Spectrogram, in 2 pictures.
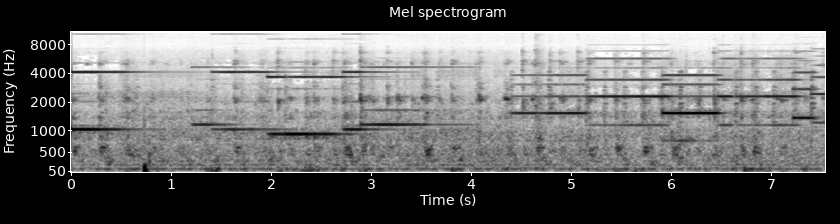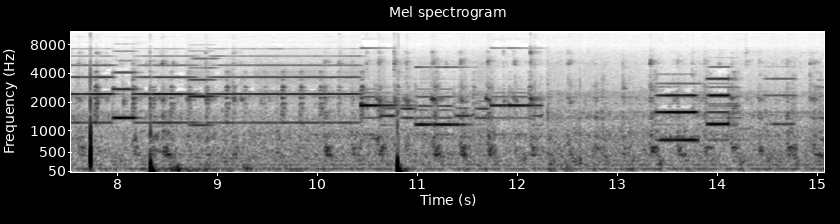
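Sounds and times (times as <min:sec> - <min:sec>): electronic ringtone melody: 0:00.0 - 0:12.3, 0:13.4 - 0:14.8.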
